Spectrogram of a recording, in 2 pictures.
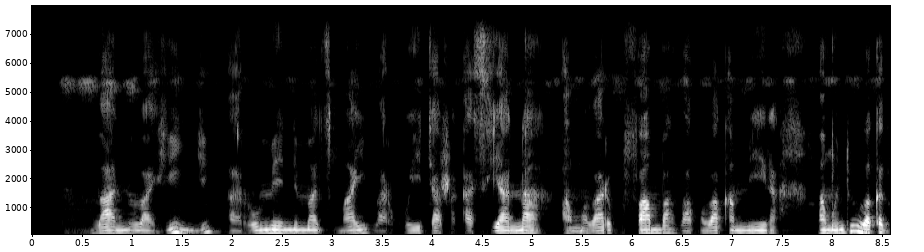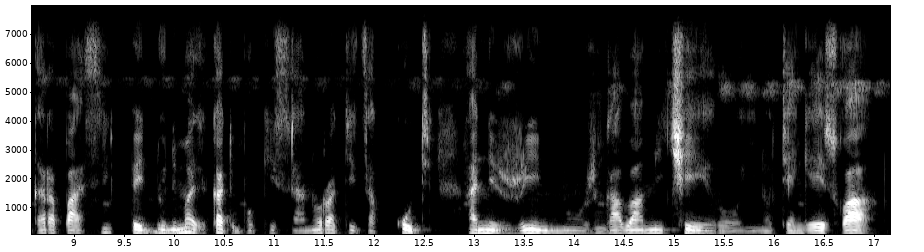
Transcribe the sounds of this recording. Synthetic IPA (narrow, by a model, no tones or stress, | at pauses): ʋan̤uʋaʒind͡ʒiʋarume̞ne̞mad͡zimaiʋarikuitaʐakasijaːnaʋamwe̞ʋaɾiku̥fambaʋamwe̞ʋakamiɾaʋamwe̞ndiʋo̞ʋakaɡʱaɾʔapasipeɗone̞mazikatibʱokisiano̞ɾatid͡zakuti̥ane̞ʐin̤uʐiŋɡaʋamit͡ʃe̞ro̞ino̞te̞ŋɡe̞ːswa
